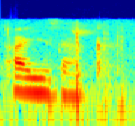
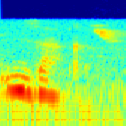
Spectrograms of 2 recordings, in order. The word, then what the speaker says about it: Isaac: My name is Isaac, not Isaac.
